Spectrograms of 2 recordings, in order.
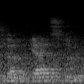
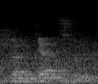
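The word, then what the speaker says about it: Shungetsu: And the cultivar name is Shingetsu, S-H-U-N-G-E-T-S-U. If you're wondering what that is, that's Japanese for spring moon. Long story about the name. Spell it again. S-H-U-N-G-E-T-S-U. Shingetsu.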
